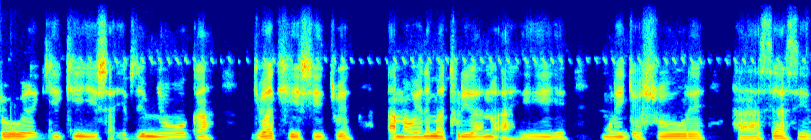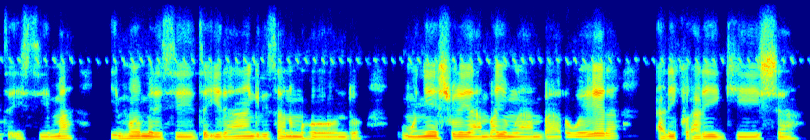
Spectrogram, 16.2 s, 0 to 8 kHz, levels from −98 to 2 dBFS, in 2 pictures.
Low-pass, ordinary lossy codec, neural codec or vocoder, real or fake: 7.2 kHz; Opus, 24 kbps; none; real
